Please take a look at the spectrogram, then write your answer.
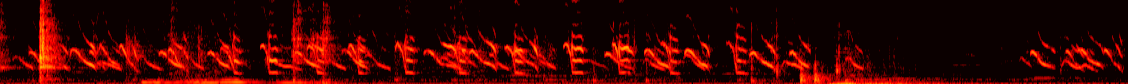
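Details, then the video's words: Grey francolin chicks peeping in a busy, continuous run of high falling notes, a few low clucks mixed in, then a heavy thud and a short pause before the peeping resumes. "teetar k bacche ki awaaz"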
